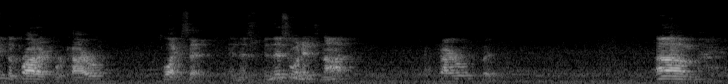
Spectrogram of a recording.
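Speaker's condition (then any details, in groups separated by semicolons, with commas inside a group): No condition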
